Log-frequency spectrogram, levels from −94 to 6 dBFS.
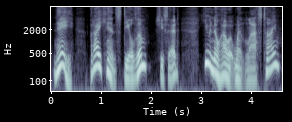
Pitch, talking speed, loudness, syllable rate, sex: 155 Hz, 195 wpm, -19 LUFS, 4.1 syllables/s, male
